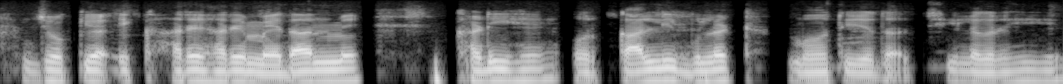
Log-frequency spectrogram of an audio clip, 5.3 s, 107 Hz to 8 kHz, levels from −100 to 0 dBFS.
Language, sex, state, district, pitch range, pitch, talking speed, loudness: Hindi, male, Uttar Pradesh, Jyotiba Phule Nagar, 100-115 Hz, 110 Hz, 215 wpm, -18 LUFS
